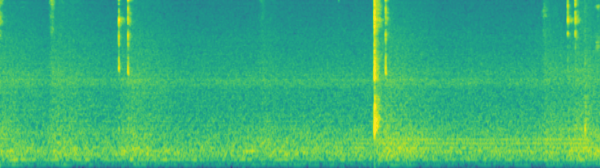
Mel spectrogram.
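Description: Near silence with a few faint computer mouse clicks: a pair early, the sharpest about five seconds in, and a short cluster near the end.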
